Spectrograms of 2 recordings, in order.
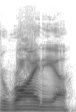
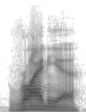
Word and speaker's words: Reinier: to say this name, and it says it's Reinier. Reinier. Reinier? Yeah, Reinier. Okay, so if that's wrong, you blame the man on Google who said that, okay? But I'm going with Reinier.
